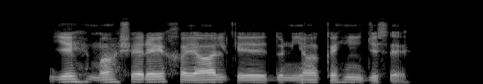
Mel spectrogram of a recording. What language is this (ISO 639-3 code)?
urd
